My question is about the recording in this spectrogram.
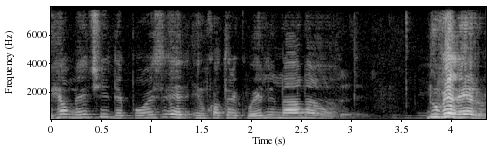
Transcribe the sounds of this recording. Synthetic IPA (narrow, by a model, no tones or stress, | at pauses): ɦealmẽnt͡ʃɪd̪epojseeŋkõnt̪ɾekuelɪlana | nuveleɾu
